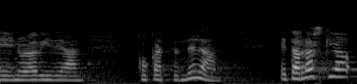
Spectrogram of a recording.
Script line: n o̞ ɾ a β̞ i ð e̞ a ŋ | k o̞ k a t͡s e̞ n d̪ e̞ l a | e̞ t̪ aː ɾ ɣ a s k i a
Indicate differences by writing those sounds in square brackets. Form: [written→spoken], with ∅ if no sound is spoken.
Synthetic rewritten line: n o̞ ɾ a β̞ i ð e̞ a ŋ | k o̞ k a t͡s e̞ n d̪ e̞ l a | e̞ t̪ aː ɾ ɣ a s k i a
